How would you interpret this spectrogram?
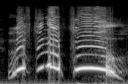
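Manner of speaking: loud high mock command; bossy shout. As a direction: bark it like a tyrant. Bossing friend.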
